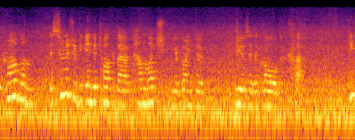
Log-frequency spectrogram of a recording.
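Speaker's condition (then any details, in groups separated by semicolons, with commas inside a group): No condition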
